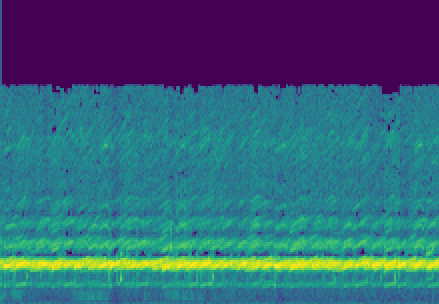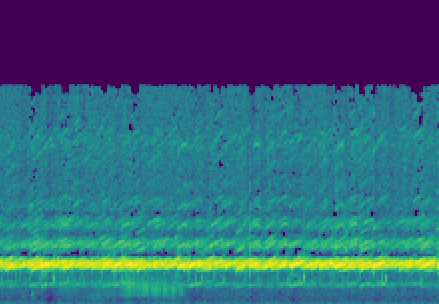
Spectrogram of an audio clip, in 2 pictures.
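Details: A frog pond at night in early spring, alive with spring peepers: a constant shrill, high-pitched peeping from a large group, joined by a lower breathy rasping stretch lasting about a second near the six-second mark.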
